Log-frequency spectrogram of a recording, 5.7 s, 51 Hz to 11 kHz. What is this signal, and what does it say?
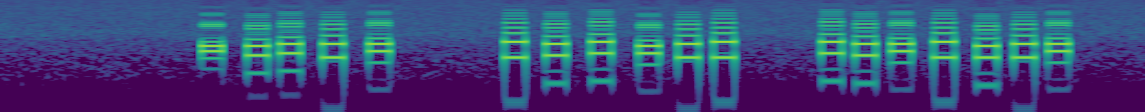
DTMF, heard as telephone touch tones, dialled by hand, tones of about 110 ms. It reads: *4820 359723 9503120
